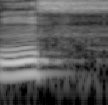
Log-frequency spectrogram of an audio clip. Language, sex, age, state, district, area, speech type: Assamese, female, 18-30, Assam, Nagaon, rural, spontaneous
